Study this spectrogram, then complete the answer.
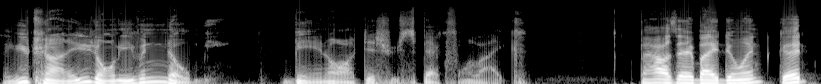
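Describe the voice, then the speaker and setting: A man's voice: medium pitch, big pitch swings, normal speed, mellow, no echo. A young man from San Jose doing a stand-up set, playful and mock-indignant as he chats with the crowd. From San Jose, California. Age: young adult. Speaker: stand-up comedian.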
